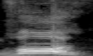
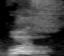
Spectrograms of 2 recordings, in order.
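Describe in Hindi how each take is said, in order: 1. स्वर पूरा है और साफ़ बोला जाता है। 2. स्वर घटकर हल्का श्वा (weak schwa) हो जाता है। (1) "वॉज strong form" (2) "weak form क्या है"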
